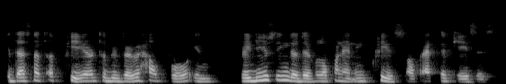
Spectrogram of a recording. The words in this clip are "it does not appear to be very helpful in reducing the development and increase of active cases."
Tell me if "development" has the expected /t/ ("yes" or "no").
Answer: no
